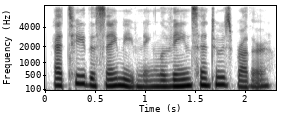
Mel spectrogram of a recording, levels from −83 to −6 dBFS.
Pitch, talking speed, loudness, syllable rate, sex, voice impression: 185 Hz, 260 wpm, -15 LUFS, 6.6 syllables/s, female, very feminine, middle-aged, thin, slightly tensed, weak, bright, very soft, very clear, fluent, very cute, slightly cool, very intellectual, very refreshing, sincere, very calm, very friendly, very reassuring, unique, very elegant, slightly wild, very sweet, lively, very kind, modest, light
